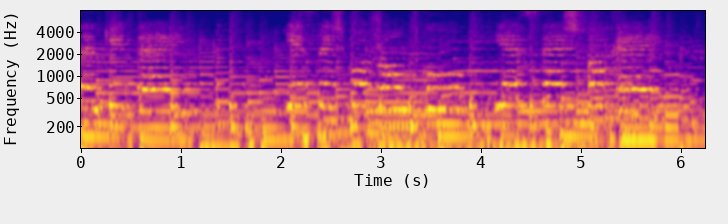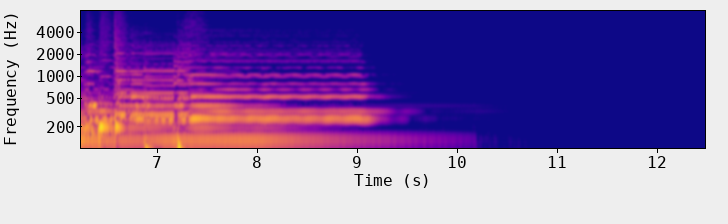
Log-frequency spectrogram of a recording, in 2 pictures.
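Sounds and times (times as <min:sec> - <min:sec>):
song: 0:00.0 - 0:09.4.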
